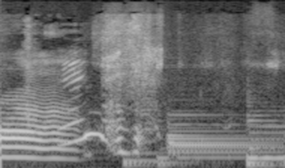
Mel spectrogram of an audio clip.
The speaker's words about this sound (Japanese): イヤホンが欲しくて泣いてるで イヤホン好きだもん、ね、イヤホンが欲しい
